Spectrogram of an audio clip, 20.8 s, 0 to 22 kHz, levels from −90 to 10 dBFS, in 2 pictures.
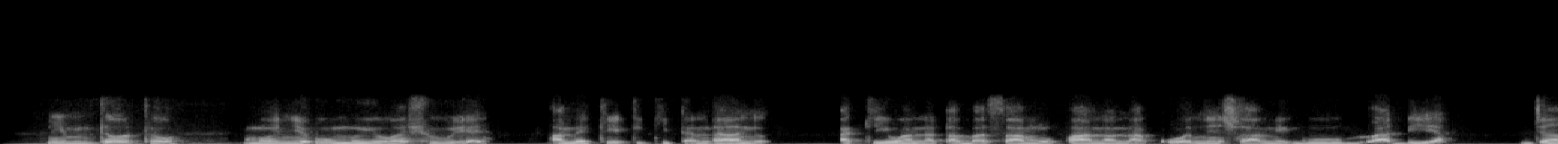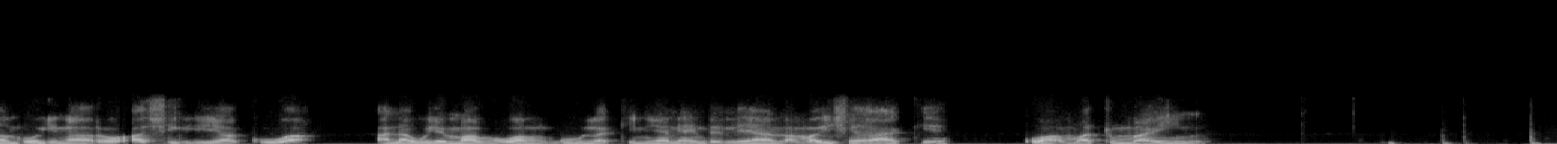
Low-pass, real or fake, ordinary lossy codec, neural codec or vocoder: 7.2 kHz; fake; Opus, 32 kbps; codec, 16 kHz, 2 kbps, X-Codec, HuBERT features, trained on general audio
